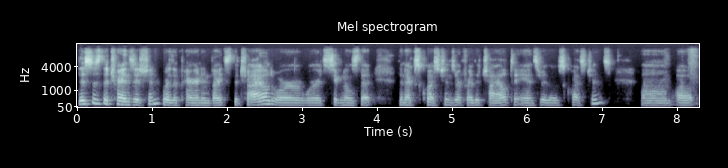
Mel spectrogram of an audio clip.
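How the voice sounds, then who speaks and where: Mellow, measured presenter walking through a demo. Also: medium pitch. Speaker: presenter demonstrating a software tool. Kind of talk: semi-scripted explanatory demo narration.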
